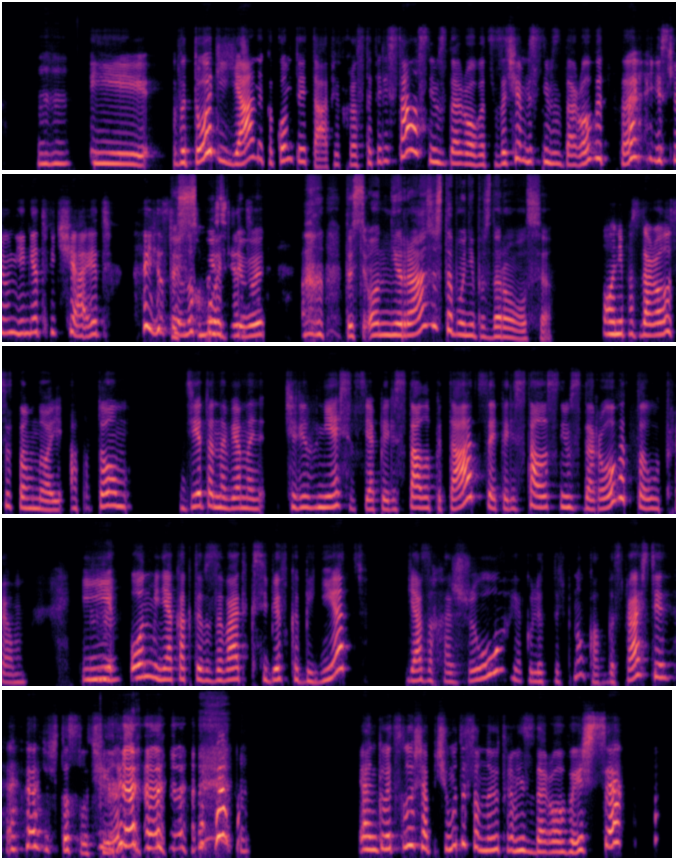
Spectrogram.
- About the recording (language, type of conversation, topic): Russian, podcast, Чему научила тебя первая серьёзная ошибка?
- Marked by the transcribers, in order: laughing while speaking: "здороваться"; laughing while speaking: "отвечает"; chuckle; other background noise; laugh; chuckle; laughing while speaking: "здороваешься?"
